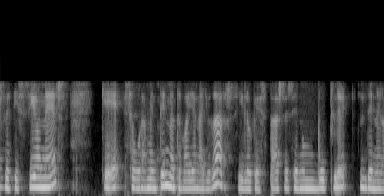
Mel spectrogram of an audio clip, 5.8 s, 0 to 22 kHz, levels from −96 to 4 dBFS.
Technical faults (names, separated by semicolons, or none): Bluetooth CVSD headset codec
